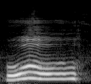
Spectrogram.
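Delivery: high, loud comic "oh"; loud mock howl from a guy being hurt; pained cry, imitated. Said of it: "he's like".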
